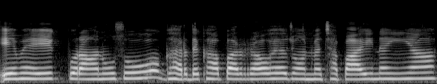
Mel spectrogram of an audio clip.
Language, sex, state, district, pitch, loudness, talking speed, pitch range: Bundeli, female, Uttar Pradesh, Hamirpur, 255 Hz, -15 LUFS, 220 wpm, 245-265 Hz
